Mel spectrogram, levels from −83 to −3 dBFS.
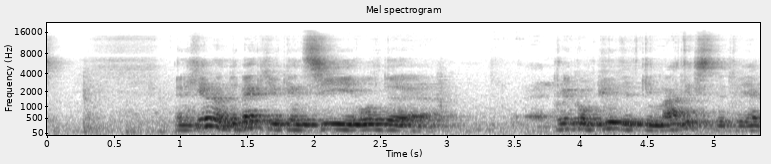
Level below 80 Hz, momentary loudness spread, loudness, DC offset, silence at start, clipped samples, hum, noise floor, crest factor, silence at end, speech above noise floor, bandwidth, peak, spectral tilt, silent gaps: -60 dBFS; 15 LU; -23 LUFS; under 0.1%; 0 s; under 0.1%; none; -50 dBFS; 16 dB; 0 s; 28 dB; 15 kHz; -8 dBFS; -6 dB/octave; none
